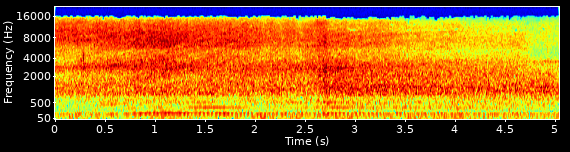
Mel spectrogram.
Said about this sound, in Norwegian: Jo, ehm, det du hører her, det er en amerikanskprodusert Puma-drone. Den har jeg sett i lufta, og da jeg var nede på flyplassen Oi. på Rygge.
